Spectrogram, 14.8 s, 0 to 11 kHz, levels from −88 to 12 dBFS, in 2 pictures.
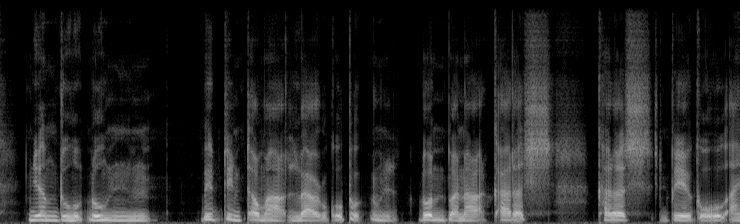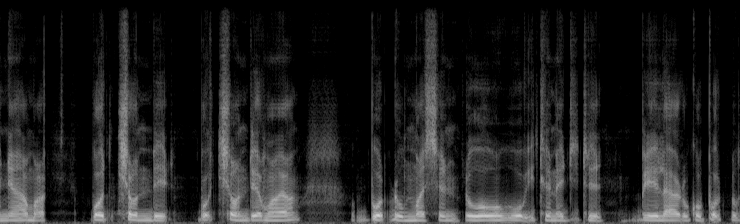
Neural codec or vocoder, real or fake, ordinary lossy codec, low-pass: autoencoder, 22.05 kHz, a latent of 192 numbers a frame, VITS, trained on many speakers; fake; none; none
